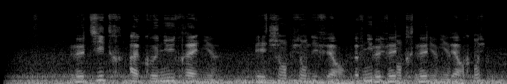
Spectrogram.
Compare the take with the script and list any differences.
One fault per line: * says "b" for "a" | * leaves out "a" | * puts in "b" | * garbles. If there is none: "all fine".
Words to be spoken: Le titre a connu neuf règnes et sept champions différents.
* leaves out "neuf"
* leaves out "sept"
* garbles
